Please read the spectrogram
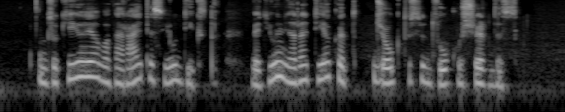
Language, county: Lithuanian, Vilnius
